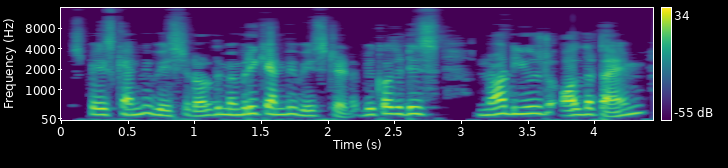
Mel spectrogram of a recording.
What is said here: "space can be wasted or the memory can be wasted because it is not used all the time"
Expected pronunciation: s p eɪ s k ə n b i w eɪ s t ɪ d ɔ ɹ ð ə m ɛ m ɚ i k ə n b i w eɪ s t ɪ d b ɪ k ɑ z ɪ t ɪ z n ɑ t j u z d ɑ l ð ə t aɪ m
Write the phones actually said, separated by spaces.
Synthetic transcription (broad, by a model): s p eɪ s k ə n b i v eɪ s t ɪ d ɔ ɹ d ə m ɛ m ɚ i k ə n b i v eɪ s t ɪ d b ɪ k ɑ z ɪ t ɪ z n ɑ t j u z d ɑ l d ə t aɪ m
